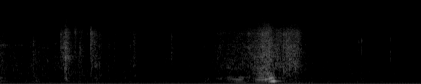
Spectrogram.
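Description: Faint rustling and crinkling of a paper gift bag, its tissue paper and a plastic wipes package being handled, with a louder rustle about two and a half seconds in.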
